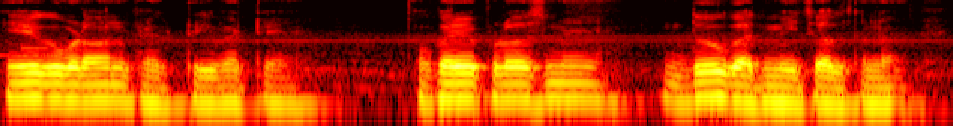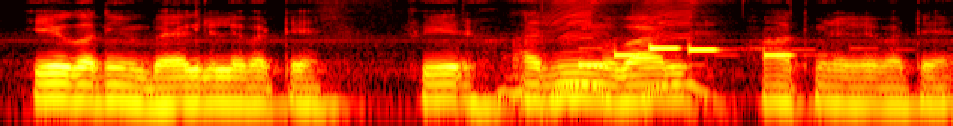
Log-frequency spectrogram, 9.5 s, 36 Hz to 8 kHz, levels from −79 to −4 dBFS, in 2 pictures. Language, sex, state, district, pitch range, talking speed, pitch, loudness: Bhojpuri, male, Bihar, Gopalganj, 100-115 Hz, 140 wpm, 105 Hz, -25 LUFS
